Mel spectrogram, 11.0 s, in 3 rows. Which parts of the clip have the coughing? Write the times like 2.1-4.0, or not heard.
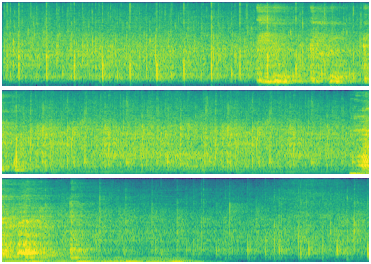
2.5-3.9, 7.1-9.2.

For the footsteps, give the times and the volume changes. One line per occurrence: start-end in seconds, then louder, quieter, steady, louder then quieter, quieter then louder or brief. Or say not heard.
not heard.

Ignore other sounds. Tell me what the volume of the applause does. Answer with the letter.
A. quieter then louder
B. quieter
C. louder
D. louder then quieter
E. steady
B.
